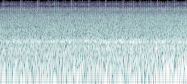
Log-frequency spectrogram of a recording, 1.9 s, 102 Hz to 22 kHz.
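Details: Ford F150 4.6L V8 (code P0402) running after EGR vacuum diagnosis: smooth, even idle with a steady low rumble and no misses or stumbles; engine now running cleanly.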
